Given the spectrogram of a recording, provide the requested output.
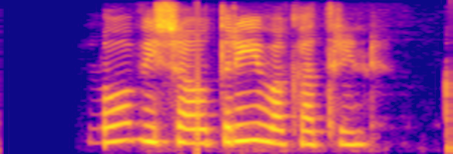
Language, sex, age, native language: Icelandic, female, 10, Icelandic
